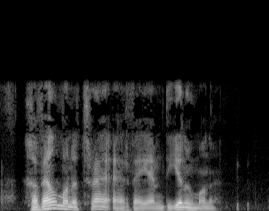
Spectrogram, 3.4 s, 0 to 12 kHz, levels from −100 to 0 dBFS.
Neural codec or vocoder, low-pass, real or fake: none; 7.2 kHz; real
